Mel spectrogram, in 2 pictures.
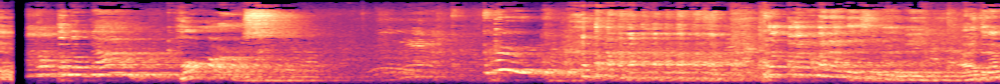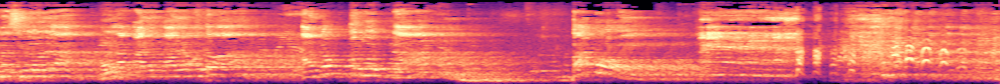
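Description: A man talks animatedly through a microphone and loudspeaker in an echoing hall.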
